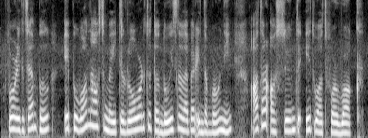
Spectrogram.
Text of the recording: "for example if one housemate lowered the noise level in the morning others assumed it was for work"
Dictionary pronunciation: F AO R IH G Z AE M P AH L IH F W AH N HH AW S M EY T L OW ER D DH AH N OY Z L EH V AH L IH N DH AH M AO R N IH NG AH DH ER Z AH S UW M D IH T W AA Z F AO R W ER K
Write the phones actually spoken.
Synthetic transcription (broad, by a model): F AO R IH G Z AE M P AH L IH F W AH N HH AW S M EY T L OW ER D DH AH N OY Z L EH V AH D IH N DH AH M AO R N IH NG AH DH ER AH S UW M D IH T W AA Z F AO R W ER K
